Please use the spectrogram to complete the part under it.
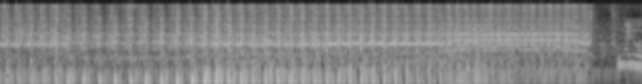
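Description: A sewing machine stitching a wallet runs close by in a fast, even rhythmic chatter of needle strokes for about nine seconds, then stops, with a voice talking beneath.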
